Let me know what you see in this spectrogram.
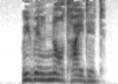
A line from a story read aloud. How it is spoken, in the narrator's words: Vian said sharply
